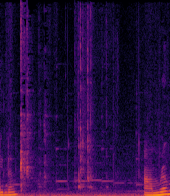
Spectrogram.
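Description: A few light clinks of metal kitchenware, a steel saucepan and utensils, with faint ringing after them.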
